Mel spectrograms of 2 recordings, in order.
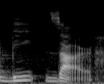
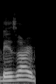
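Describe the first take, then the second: First: "bizarre" split into two stretched syllables; drawn-out pronunciation. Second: Said in the usual way. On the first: Shown as a demonstration. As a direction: draw out "bizarre", separating the syllables. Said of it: "Not bizarre, bizarre". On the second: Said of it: "Not bizarre".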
